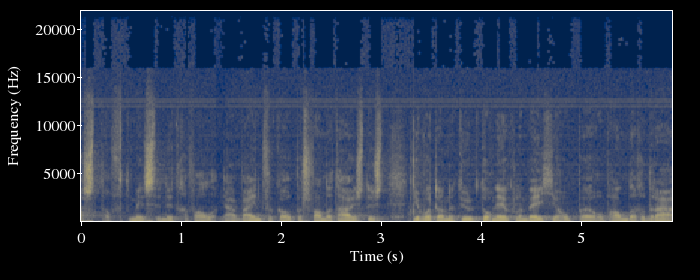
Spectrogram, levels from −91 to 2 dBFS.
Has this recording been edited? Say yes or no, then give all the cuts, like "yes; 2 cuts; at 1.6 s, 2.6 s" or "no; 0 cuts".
yes; 2 cuts; at 1.3 s, 4.1 s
